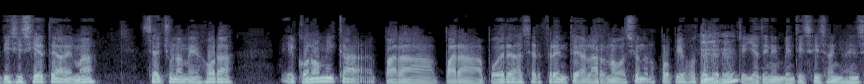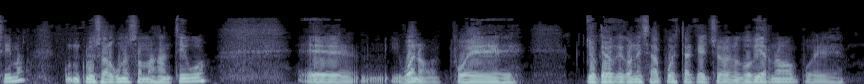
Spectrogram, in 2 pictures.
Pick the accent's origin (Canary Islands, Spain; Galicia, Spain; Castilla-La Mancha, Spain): Canary Islands, Spain; San Bartolomé de Tirajana; soy de San Bartolomé.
